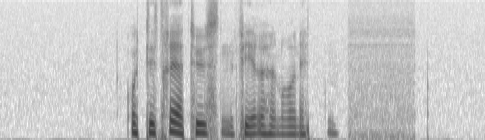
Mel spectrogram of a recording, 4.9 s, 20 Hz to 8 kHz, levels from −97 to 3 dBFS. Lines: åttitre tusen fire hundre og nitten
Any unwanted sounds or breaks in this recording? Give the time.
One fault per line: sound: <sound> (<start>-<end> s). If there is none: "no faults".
no faults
